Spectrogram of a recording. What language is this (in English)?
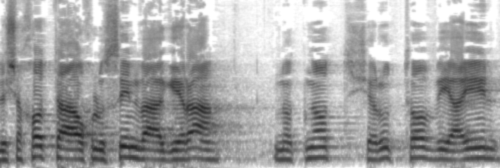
Hebrew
